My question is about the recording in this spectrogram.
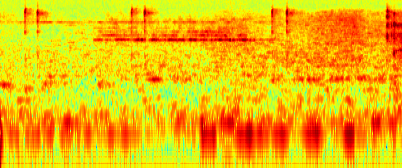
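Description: Near silence: faint room tone with a few soft clicks, some in quick pairs.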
